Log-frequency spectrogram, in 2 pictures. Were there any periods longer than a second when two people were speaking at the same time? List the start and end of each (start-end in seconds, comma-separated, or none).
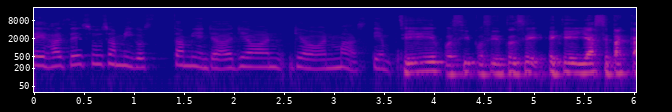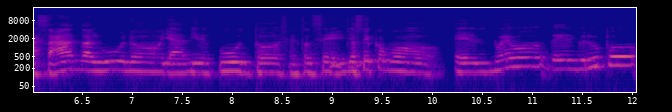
none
